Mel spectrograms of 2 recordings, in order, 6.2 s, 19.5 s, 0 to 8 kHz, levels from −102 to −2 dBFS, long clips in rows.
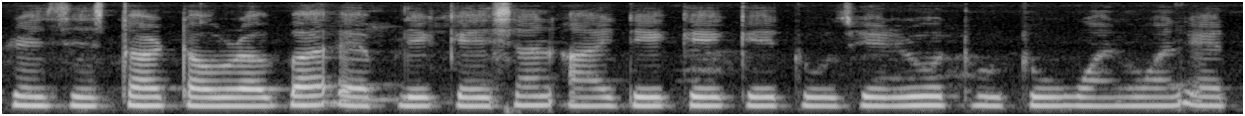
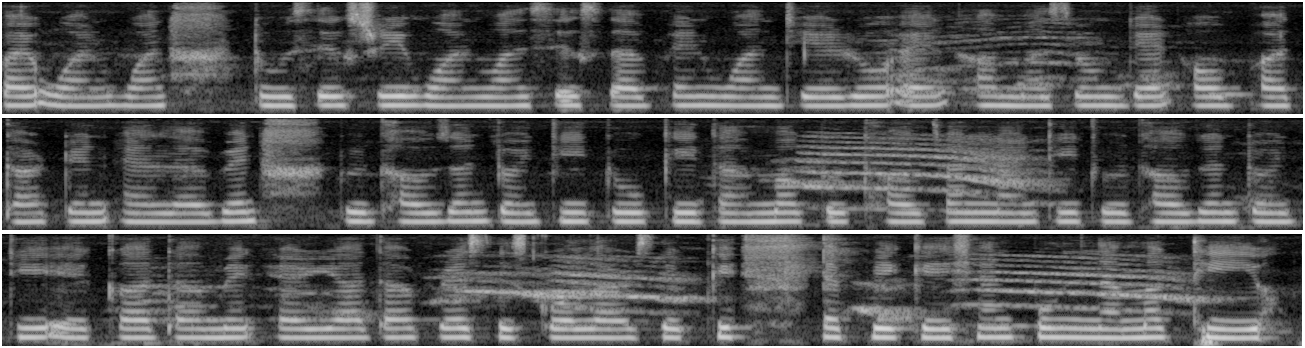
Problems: background conversations at intervals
